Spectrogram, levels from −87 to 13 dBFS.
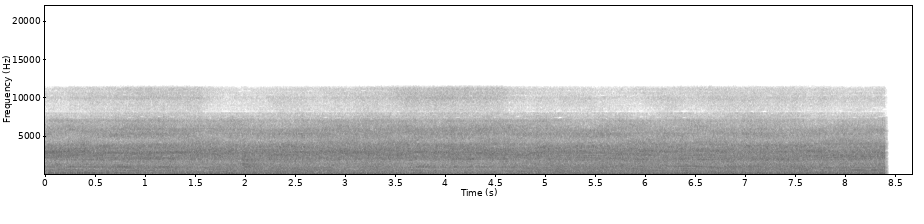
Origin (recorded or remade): remade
